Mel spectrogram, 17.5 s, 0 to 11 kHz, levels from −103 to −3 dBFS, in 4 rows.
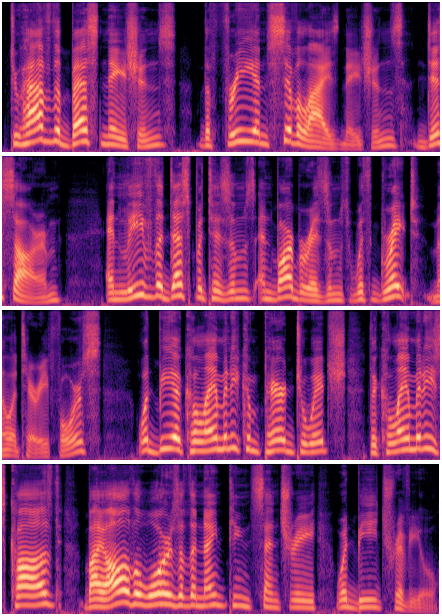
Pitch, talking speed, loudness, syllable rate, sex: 175 Hz, 145 wpm, -20 LUFS, 4.5 syllables/s, male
